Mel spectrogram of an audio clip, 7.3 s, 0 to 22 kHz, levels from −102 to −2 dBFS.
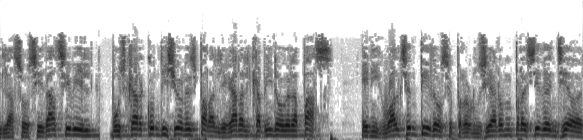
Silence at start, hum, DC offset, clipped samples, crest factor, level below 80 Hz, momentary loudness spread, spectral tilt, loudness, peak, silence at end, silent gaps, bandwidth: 0 s; none; under 0.1%; under 0.1%; 12 dB; -40 dBFS; 5 LU; -5 dB/octave; -16 LUFS; -2 dBFS; 0 s; none; 8.4 kHz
